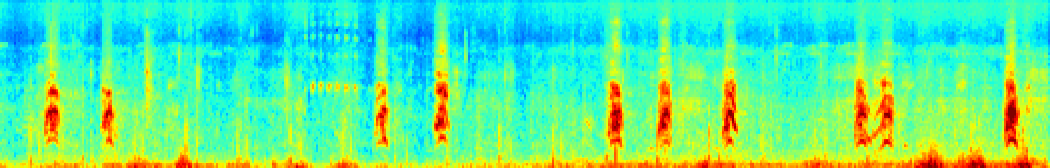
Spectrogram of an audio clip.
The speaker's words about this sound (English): A couple guys out walking their little dogs.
